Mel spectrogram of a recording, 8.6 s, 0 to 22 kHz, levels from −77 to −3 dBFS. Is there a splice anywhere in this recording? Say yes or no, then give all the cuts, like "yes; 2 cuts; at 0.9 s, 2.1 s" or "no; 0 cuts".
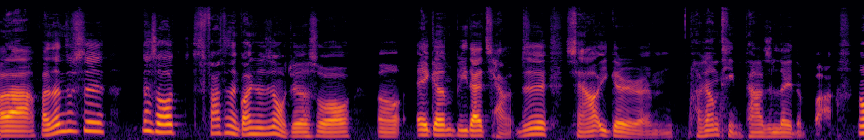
yes; 1 cut; at 6.8 s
